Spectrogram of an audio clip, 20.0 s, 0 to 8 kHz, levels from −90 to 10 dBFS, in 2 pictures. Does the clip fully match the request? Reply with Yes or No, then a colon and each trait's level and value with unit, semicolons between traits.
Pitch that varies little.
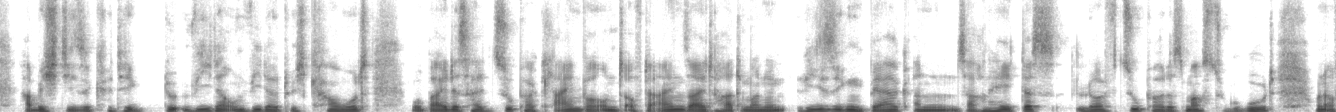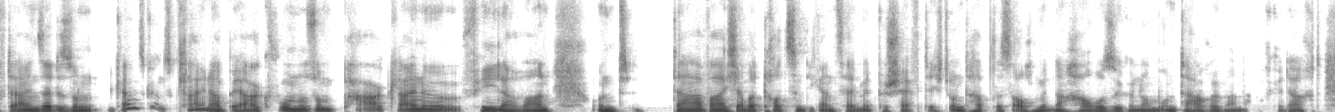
No: average, 3.3 semitones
